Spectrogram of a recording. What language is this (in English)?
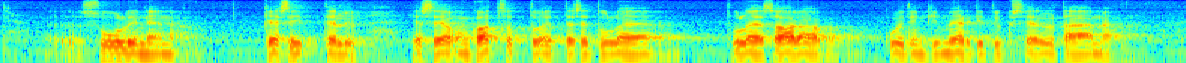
Finnish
